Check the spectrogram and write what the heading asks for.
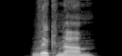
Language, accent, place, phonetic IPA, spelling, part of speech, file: German, Germany, Berlin, [ˈvɛkˌnaːm], wegnahm, verb, De-wegnahm.ogg
- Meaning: first/third-person singular dependent preterite of wegnehmen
